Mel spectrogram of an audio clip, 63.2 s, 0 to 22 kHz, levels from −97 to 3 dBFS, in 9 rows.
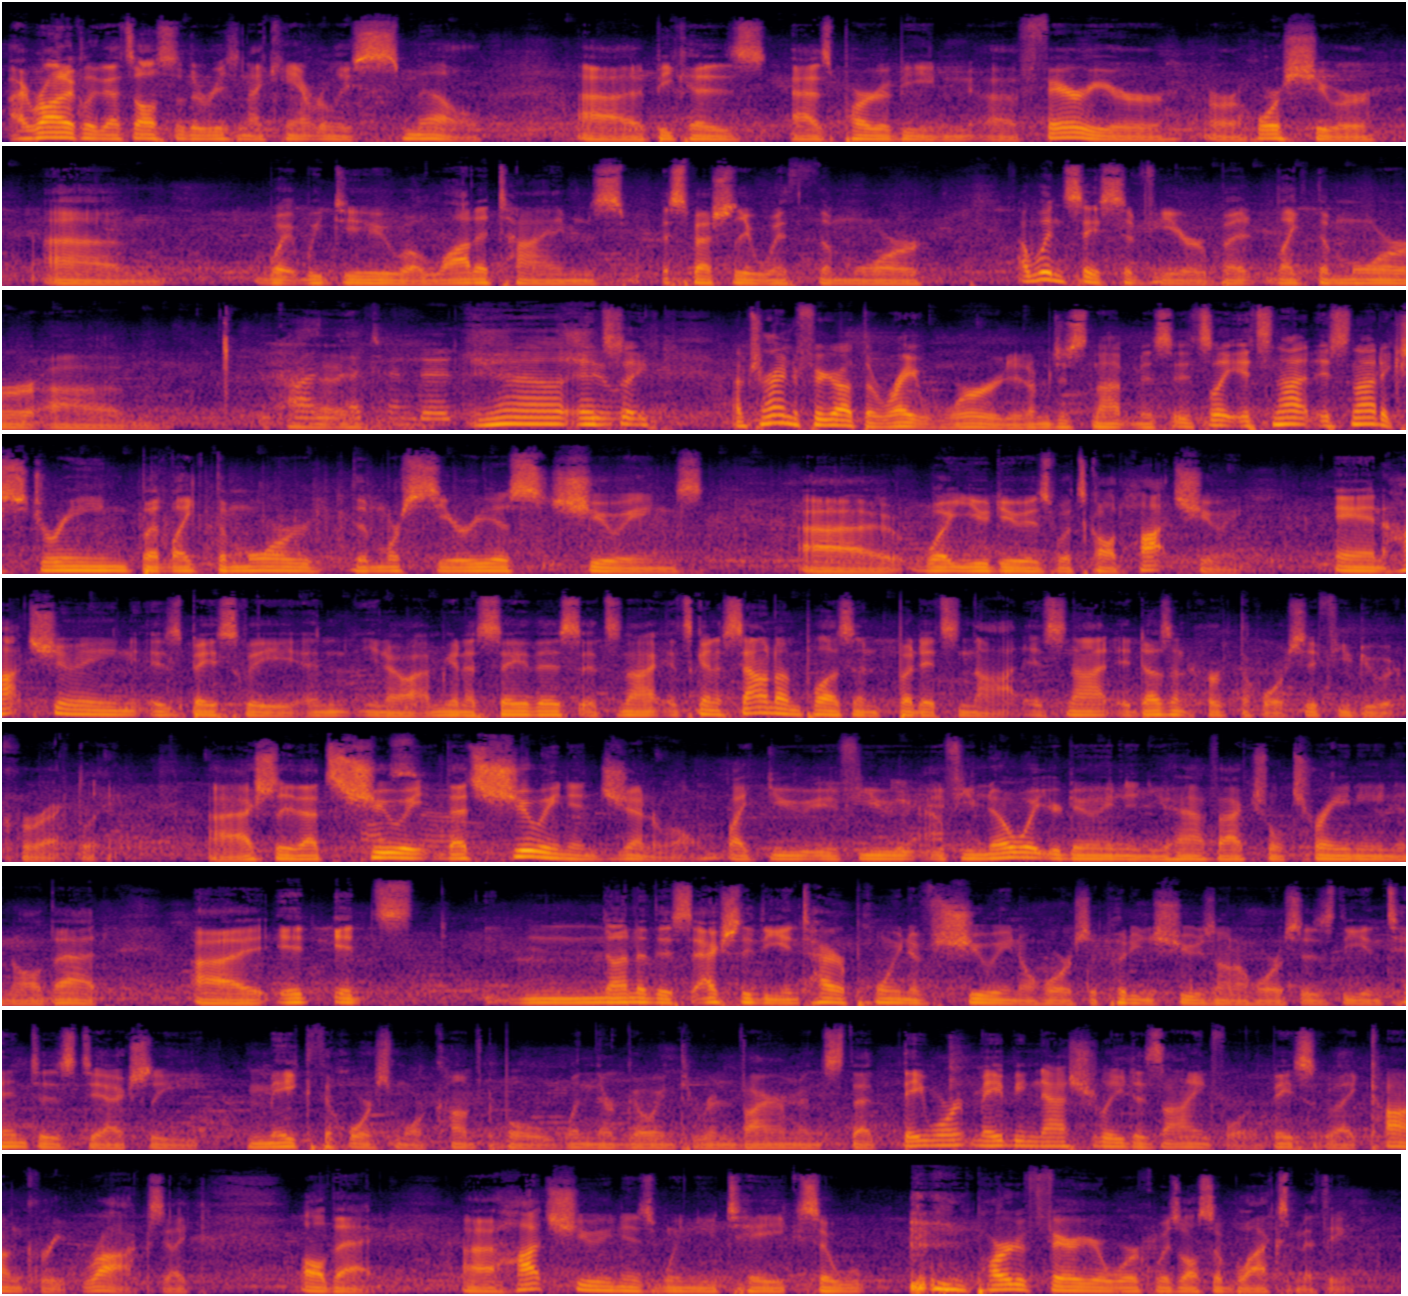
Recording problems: murmuring crowd; noticeable; throughout; 15 dB below the speech

